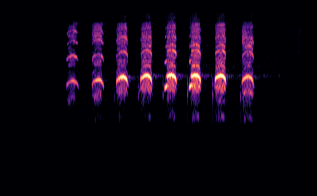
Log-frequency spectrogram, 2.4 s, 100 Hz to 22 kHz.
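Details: Osprey youngster at nest 3, 10 August 2021, pleading for fish: eight high whistled squeals, starting softly and swelling, spaced about five per second.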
